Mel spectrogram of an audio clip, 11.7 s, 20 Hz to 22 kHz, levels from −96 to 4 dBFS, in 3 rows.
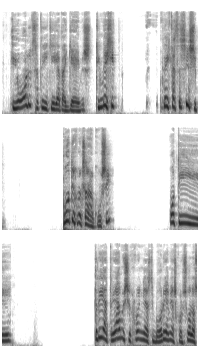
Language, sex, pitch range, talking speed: Greek, male, 160-260 Hz, 105 wpm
